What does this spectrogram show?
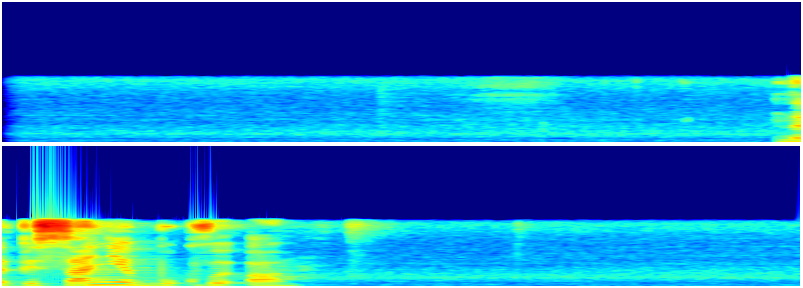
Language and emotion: Russian, neutral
